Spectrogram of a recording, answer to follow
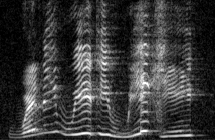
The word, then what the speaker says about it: Veni Vidi Vici: Apparently Veni Vidi Vici was meant to be pronounced Weni Weedy Wiki.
